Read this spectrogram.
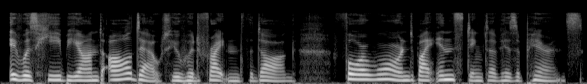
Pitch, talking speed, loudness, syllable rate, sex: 185 Hz, 175 wpm, -17 LUFS, 4.9 syllables/s, female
